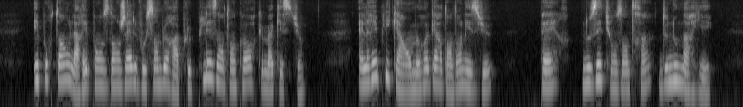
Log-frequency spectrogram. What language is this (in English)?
French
